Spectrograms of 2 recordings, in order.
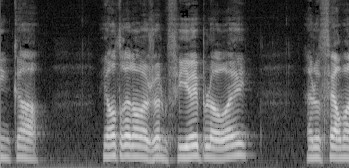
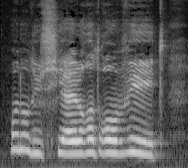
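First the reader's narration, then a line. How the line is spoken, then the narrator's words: Urgent exclamation. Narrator (French): s'écria Anouchka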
